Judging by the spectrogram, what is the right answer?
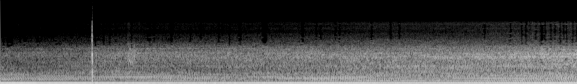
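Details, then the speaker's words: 2004-2011 Mazda 3 2.0L, about 150,000-160,000 miles, idling before timing chain replacement: loud steady idle with a light, uneven metallic rattle over it, indicating a loose or worn timing chain. "especially on this area I can hear some uh rattling uh that's a t to indicator that the timing chain um it's either loose or it's in its better days"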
